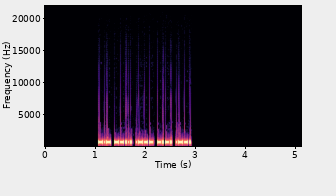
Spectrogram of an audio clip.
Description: Morse code, heard as a keyed tone, about 46 wpm, 700 Hz. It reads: K7JCP
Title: USA Call Signs - 5 Characters - Repeated 3x - 45wpm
